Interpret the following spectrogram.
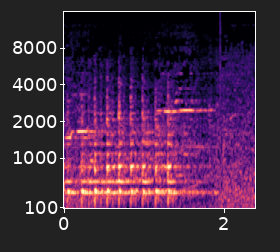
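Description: Japanese bamboo flute sounding held notes, a higher tone joining about two-thirds of the way in, over a quick patter of light taps.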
